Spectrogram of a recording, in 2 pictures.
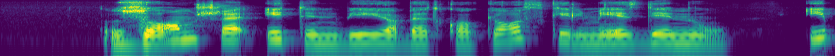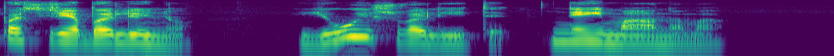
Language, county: Lithuanian, Panevėžys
